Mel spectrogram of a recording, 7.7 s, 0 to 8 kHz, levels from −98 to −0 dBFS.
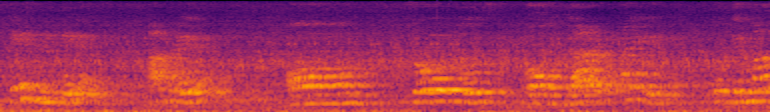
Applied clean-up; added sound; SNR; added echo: none; Alarm; 12 dB; reverberation time 1.2 s.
